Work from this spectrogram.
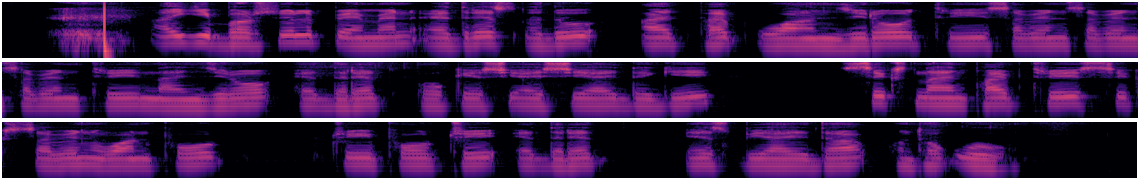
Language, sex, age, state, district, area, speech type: Manipuri, male, 45-60, Manipur, Churachandpur, rural, read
